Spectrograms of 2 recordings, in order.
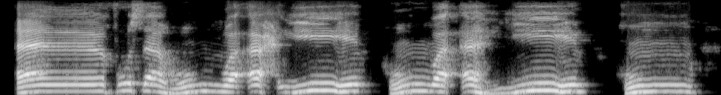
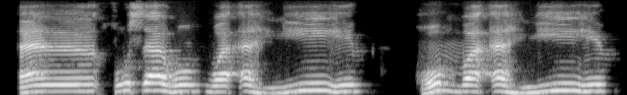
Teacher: I'm merging the meme into the vaw. Rather, here I should do izhar.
